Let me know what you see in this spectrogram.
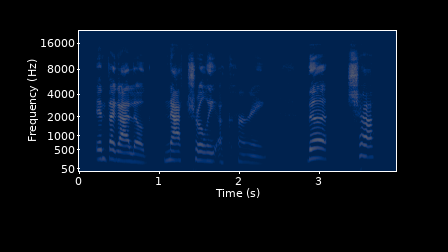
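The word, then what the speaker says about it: tsaa: Cha in Tagalog is T like the tea that you drink. And it's spelled T S A. Cha. Cha. That's such a Tagalog spelling. I love it. There's the ts sound and then the double vowel uh pronunciation. Cha. It's so tagalog.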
